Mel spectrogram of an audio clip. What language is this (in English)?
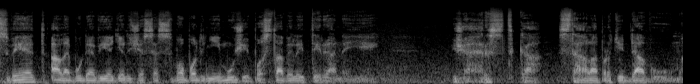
Czech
